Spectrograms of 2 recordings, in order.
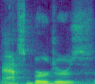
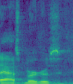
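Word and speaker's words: Asperger's: the spectrum of autism asks Burgers as it's being pronounced I used to call it Aspergers um I want to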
